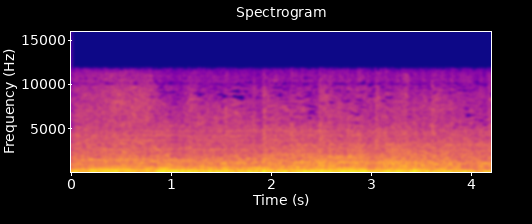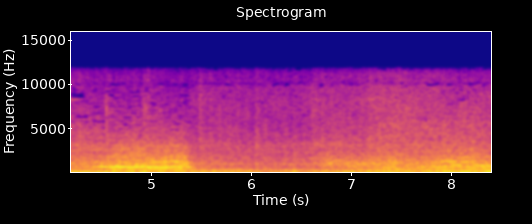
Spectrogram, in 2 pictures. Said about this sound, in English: The SUV speeds behind the car. Robertson glances over his shoulder. He slams down the gas pedal.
